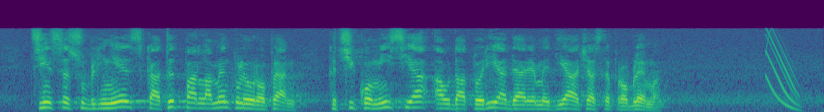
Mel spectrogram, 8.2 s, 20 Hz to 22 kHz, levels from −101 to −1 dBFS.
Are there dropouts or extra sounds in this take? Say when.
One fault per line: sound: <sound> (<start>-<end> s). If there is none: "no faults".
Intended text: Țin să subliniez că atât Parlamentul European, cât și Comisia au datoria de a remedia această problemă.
sound: chirp (7.7-8.1 s)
